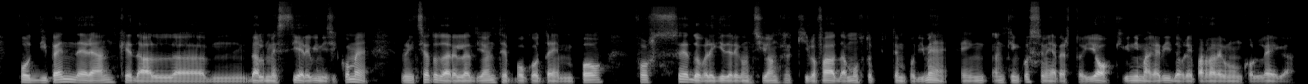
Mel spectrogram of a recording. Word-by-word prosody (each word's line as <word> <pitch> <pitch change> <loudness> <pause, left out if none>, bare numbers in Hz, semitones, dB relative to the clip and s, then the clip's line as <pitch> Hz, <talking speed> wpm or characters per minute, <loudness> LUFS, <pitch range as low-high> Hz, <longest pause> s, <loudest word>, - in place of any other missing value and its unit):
può 105 -2 +3
dipendere 95 0 +2
anche 100 +2 -1
dal 80 -2 +2
mhmm, 75 0 -6
dal 85 -1 +2
mestiere. 85 0 +1
Quindi, 85 -2 -1
siccome - - 0 0.3
ho - - -7
iniziato 110 +5 +1
da 90 -2 +6
relativamente 85 +4 +1
poco 90 -2 0
tempo, 80 +8 +1 0.3
forse 115 +2 -1
dovrei 85 -3 +3
chiedere 90 +1 +1
consiglio 85 +2 -2
anche 90 0 -5
a - - -11
chi 90 - -8
lo 85 - 0
fa 90 0 +5
da 80 0 0
molto 90 +1 -3
più - - -34
tempo 80 -2 -4
di 75 - -5
me. 100 -6 +1
E 85 - -6
in 85 +2 -3
anche 90 0 -4
in 85 - -3
questo - - -5
mi - - 0
hai - - +1
aperto - - -4
gli - - -1
occhi, - - +3
quindi 90 +1 -1
magari 85 +3 +1
dovrei 80 -2 0
parlare 80 0 +2
con 80 - -1
un 75 -1 -3
collega. 75 +1 -3
85 Hz, 215 wpm, -25 LUFS, 80-95 Hz, 0.3 s, da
